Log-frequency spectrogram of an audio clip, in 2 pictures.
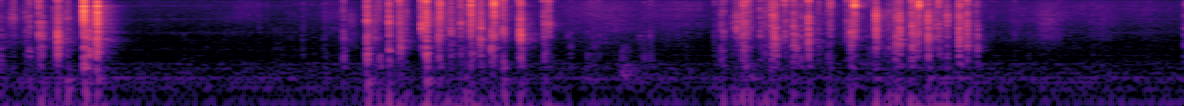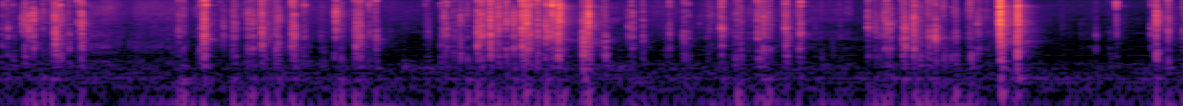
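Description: A full-size beige and orange plastic retro keyboard with round keycaps and a hollow body rests on a felt mat and is typed on with fingertips. Quick runs of key presses come in several bursts separated by short pauses. Each press gives a short, dry clack over a deep, hollow low thump.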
